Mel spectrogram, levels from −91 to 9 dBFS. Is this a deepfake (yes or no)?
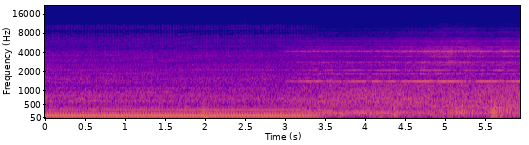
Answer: no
